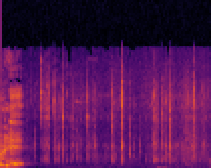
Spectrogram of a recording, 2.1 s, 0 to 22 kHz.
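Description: Plastic clicking of a 3x3 Rubik's cube as its layers are twisted by hand: a run of faint, quick clicks.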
